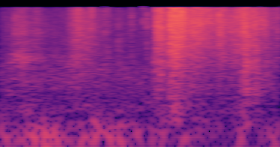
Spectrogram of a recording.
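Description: Plastic mailing bags rustle and crinkle as they are carried.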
